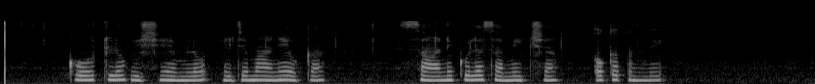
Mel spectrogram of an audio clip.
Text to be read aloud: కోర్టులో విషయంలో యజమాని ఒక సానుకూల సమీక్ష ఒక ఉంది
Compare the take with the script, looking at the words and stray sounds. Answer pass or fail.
pass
